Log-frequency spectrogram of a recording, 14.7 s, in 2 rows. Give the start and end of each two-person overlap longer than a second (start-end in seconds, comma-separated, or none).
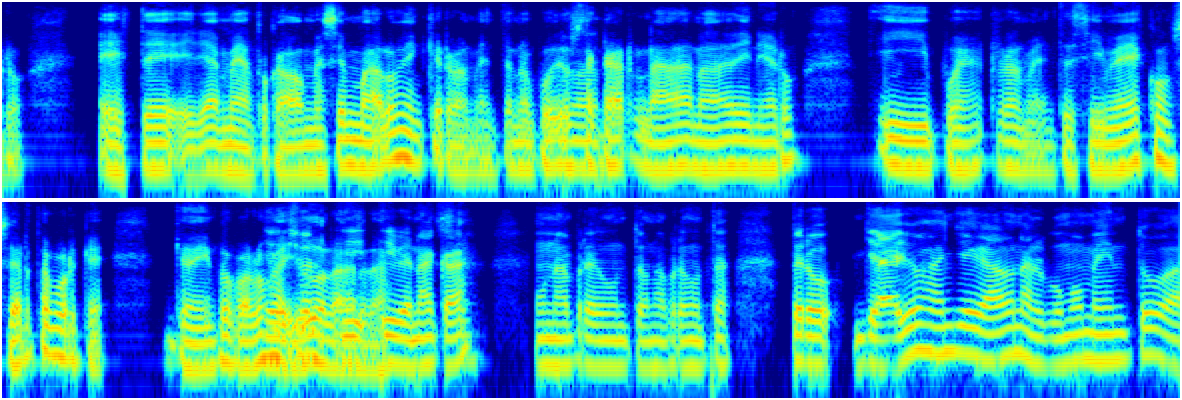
9.0-10.4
